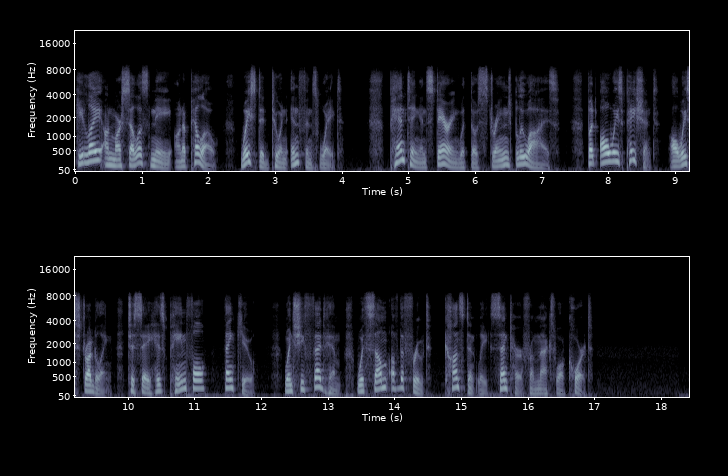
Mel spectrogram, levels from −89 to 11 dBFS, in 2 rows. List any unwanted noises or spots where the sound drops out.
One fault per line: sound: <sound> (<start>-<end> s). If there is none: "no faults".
no faults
